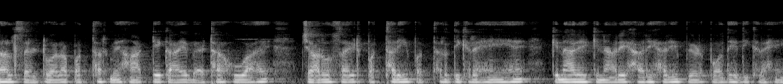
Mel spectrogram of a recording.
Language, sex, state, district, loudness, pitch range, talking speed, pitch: Hindi, male, Chandigarh, Chandigarh, -17 LUFS, 105-115 Hz, 175 wpm, 110 Hz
